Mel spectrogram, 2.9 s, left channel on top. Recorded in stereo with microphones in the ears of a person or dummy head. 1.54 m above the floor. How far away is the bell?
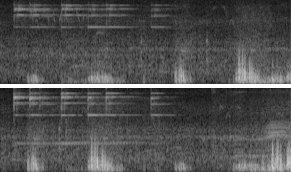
About 4 m.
